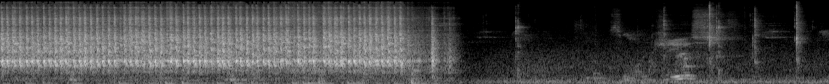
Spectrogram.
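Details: Cold start at 65°F with no choke, single carb newly installed and hand-throttled, electric fuel pump clicking, minor vacuum leaks at intake runners: engine runs fast and rattly with uneven pulses for about four seconds, then dies.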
